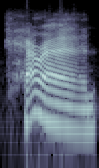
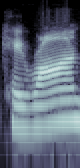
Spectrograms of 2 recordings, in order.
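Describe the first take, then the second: First: It sounds just like the name Karen. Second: It does not sound like the name Karen. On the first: This is how the speaker would rather say it. "why not call it Karen?" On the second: This is how some other people say it. "Some pronounce it Caron"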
